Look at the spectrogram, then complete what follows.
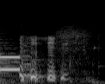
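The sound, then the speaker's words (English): A short two-tone telephone keypad beep sounds at the start as someone dials a phone call, then a voice briefly speaks over quieter background noise. “Well, I'll call her right now”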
